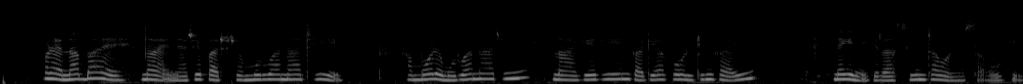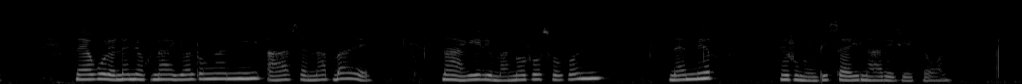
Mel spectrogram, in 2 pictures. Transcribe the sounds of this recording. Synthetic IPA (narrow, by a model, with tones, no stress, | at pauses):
o˦ɾɛ˨na˦ba˦ɛ˨na˨ɛ̰˨nɛ˨ti˦pa˨ti̥˨te˨mu˦ɾwa˦na˦ti˦˨ | a˨mo˦ɾe˨mu˨ɾwa˦na˦ti˦na˨ke˦ti˦ŋɡa˨tja˦ko˦˨lti˦ŋɡa˨i˦ | ne˦ki˨ɲḭ˨kɪ˨ɾa˨si˦nta˦o˨ni˨sa̰˨ɣṵkḭ˨ | nɛ˦ku˦ɾɛ˨nɛ˦ɲɔ˨kna˦˨jɔ˦lto˦ŋa˦ni˦aː˨˦sɛ˨na˦ba˦ɛ˨ | na˨ki˦di˨ma˨no˦ro˦so˨ɣo˦ni˦ | nɛ˦mɪ˦r | ne˦ɾu˨me˨mbi˦sa˨i˦na˨˦ɾe˨ɾje˨kɛ˨ɔ˦n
